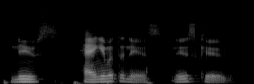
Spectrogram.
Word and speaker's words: Nuss: That's Noose, N-U-S-S. the old Twitter That handle. is, remember, that's how it's pronounced, not Nuss. Noose, hanging with the Noose Coug.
